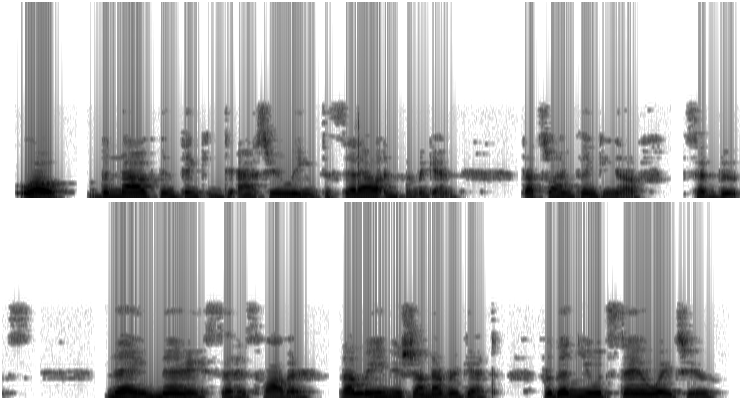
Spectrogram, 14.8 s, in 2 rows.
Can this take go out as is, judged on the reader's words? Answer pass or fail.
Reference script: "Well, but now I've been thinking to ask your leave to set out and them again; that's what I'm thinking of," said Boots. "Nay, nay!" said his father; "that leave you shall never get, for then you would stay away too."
pass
